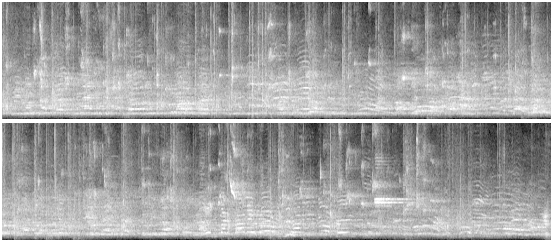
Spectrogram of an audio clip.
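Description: Basketball game in a gymnasium: a crowd's voices chattering steadily while the ball bounces on the hardwood court, the hall echoing.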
